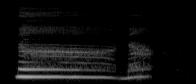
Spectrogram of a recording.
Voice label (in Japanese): ゆっくりカウント, ASMR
